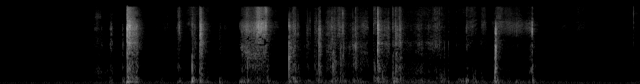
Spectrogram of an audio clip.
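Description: A paper insert rustles as it is unfolded.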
